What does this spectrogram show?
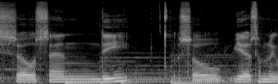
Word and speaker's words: S.F.3.D: Japanese, also pronounced S.F.3.D, because apparently san is pronounced 3 in Japanese, so san-di, so yeah, something like that.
